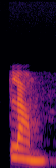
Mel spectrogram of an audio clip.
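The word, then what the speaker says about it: plumb: अब इस वर्ड को हम इसमें भी एम भी है। बी साइलेंट करके हम इसको क्या पढ़ेंगे? प्लम।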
